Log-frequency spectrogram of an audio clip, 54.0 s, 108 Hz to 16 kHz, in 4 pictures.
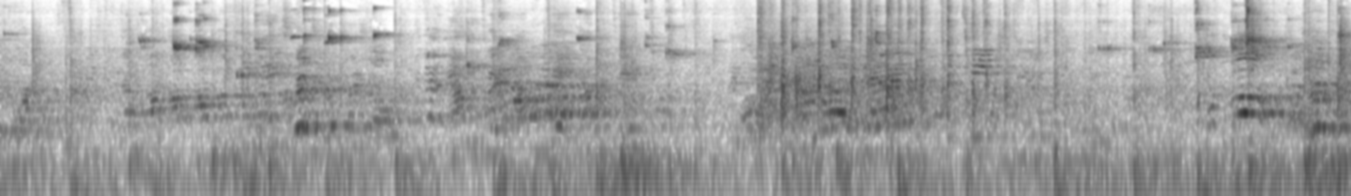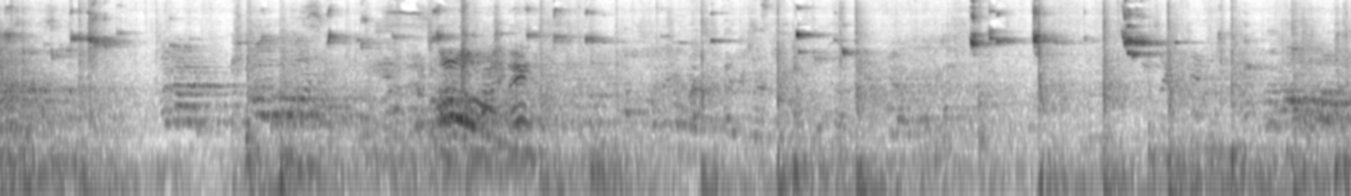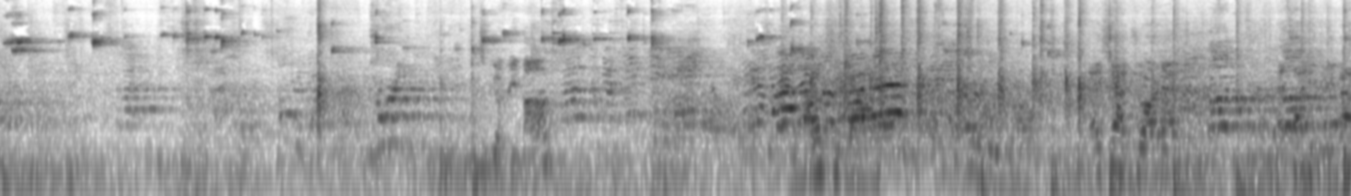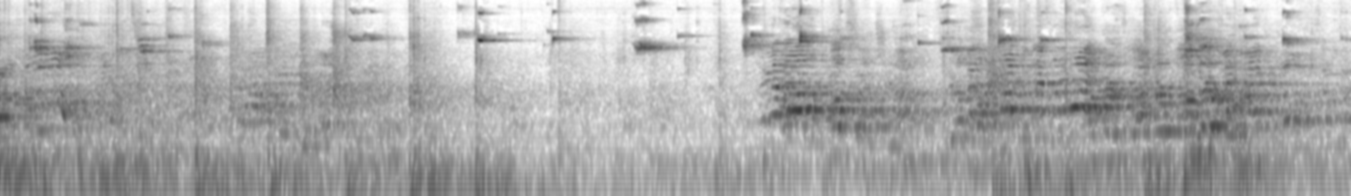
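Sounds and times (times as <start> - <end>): basketball bouncing on wooden floor: 38.7 - 45.5.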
